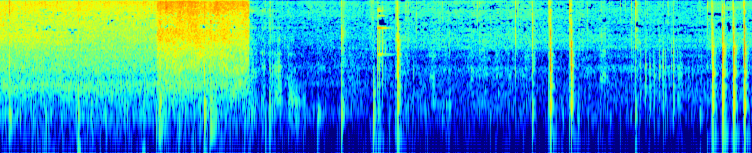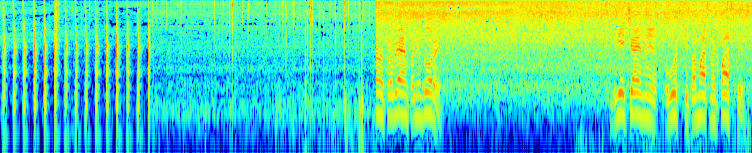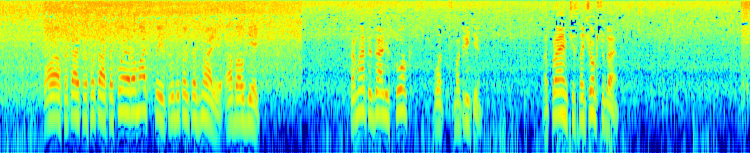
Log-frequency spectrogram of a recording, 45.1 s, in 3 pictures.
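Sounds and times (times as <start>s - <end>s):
meat and onions sizzling loudly: 0.0s - 5.0s, 7.2s - 45.0s.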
